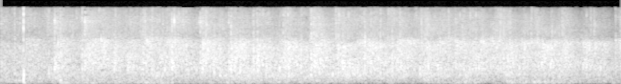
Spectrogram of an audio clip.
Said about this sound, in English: Fantastic. Let's give him a clap again. It's so wonderful, isn't it?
